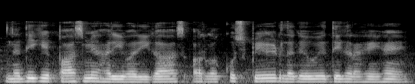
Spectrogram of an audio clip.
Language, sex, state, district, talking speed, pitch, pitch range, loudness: Hindi, male, Uttar Pradesh, Lalitpur, 215 wpm, 130 Hz, 125-140 Hz, -14 LUFS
